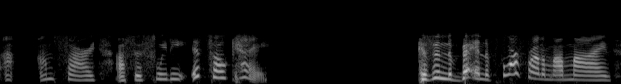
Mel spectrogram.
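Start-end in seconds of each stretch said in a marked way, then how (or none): 0.0-1.0 soft, small, scared apology; a terrified girl mumbling sorry; timid little girl. Retold or imitated. Frightened girl apologizing to the woman she bumped, meek and quiet. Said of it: "This little girl was terrified". 1.5-2.7 gentle reassurance. Retold or imitated. Comforting the frightened girl.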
